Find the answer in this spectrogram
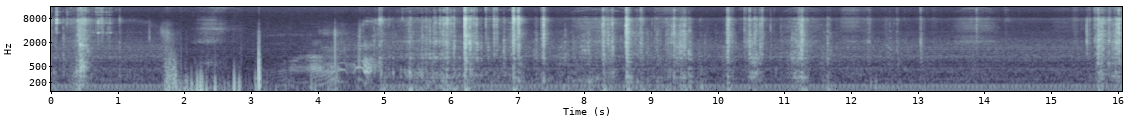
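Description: A die-cast toy truck pushed across thin ice in a metal baking pan: irregular clicks and scrapes as its wheels grind and break up the ice, with a low rumbling thump about two seconds in.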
